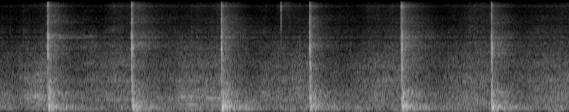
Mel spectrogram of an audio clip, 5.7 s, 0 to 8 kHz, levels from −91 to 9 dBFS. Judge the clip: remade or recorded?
remade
